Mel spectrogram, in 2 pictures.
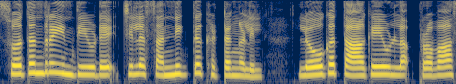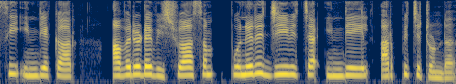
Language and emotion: Malayalam, neutral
